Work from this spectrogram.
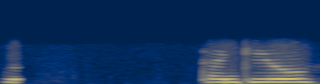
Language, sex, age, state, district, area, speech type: Nepali, female, 30-45, West Bengal, Darjeeling, rural, conversation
